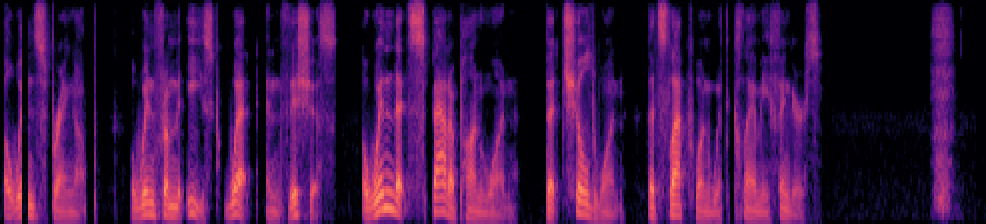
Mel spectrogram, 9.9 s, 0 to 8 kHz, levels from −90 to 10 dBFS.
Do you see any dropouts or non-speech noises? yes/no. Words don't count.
yes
